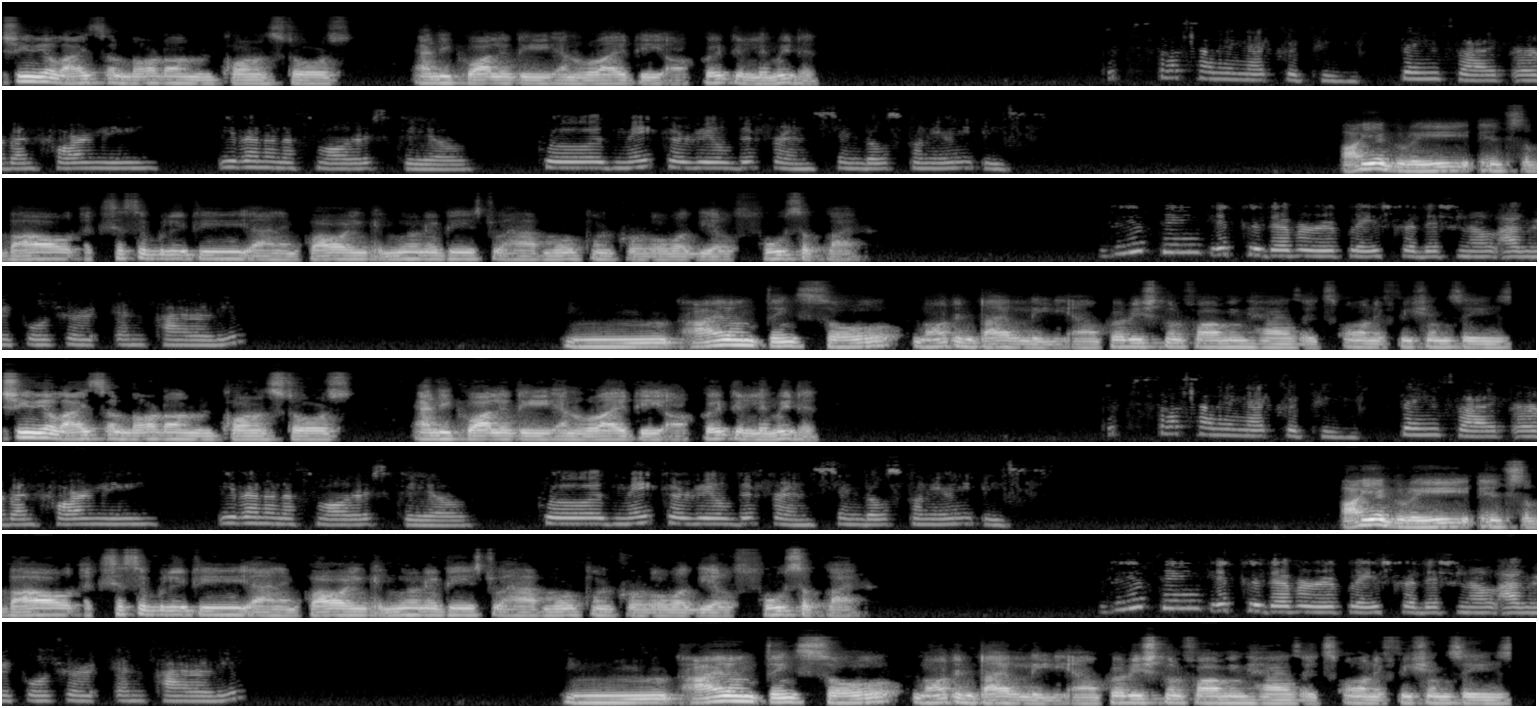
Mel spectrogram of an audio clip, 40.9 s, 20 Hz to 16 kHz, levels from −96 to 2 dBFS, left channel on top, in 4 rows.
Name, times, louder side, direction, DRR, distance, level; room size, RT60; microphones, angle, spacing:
voice 1, 0.0-2.3 2.7-5.4 19.2-26.2 34.4-40.8, right 3 dB, 60° right, 1.4 m, -22 dB
voice 2, 7.7-9.0 9.3-11.3 11.7-13.4 13.8-17.0 27.8-32.3, right 2 dB, 30° right, 6.2 m, -37 dB
head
